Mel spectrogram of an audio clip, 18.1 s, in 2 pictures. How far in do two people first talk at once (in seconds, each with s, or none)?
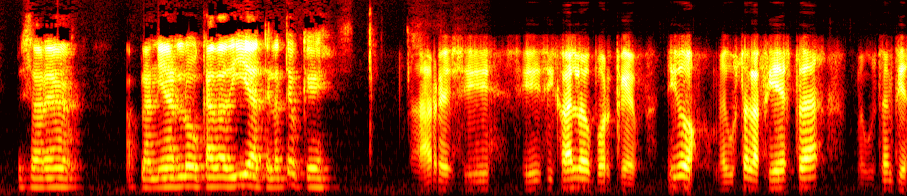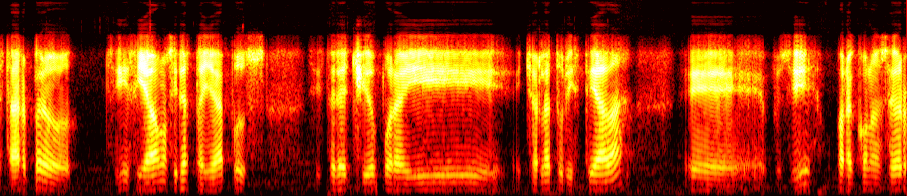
none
